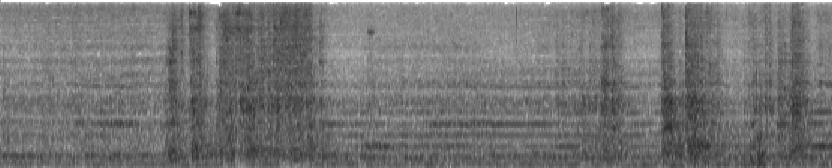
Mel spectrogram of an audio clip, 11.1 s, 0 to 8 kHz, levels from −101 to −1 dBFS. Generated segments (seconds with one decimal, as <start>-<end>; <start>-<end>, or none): 0.6-2.2; 2.8-6.6; 9.5-10.3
